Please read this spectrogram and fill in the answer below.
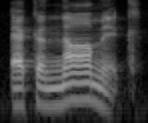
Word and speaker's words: economic: If the end is I-C, M-I-C, then it's the adjective, and then it becomes economic.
